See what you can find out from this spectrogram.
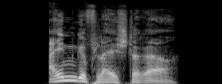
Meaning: inflection of eingefleischt: 1. strong/mixed nominative masculine singular comparative degree 2. strong genitive/dative feminine singular comparative degree
- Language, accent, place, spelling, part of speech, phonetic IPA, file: German, Germany, Berlin, eingefleischterer, adjective, [ˈaɪ̯nɡəˌflaɪ̯ʃtəʁɐ], De-eingefleischterer.ogg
